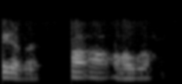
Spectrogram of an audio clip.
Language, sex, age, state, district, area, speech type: Assamese, male, 30-45, Assam, Tinsukia, rural, conversation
